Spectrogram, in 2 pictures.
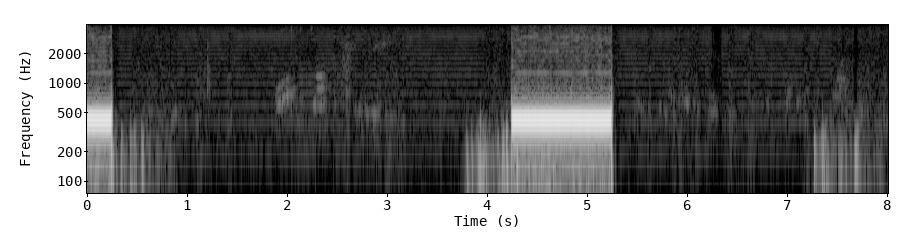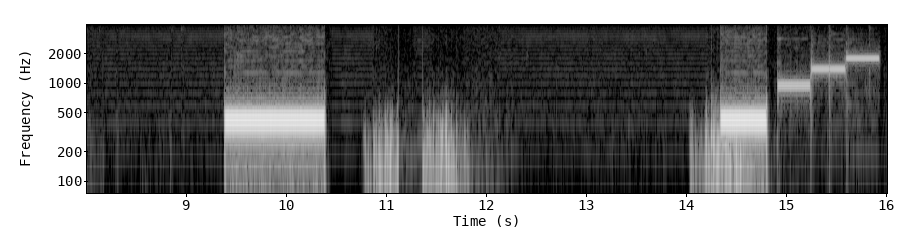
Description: Special information tone.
